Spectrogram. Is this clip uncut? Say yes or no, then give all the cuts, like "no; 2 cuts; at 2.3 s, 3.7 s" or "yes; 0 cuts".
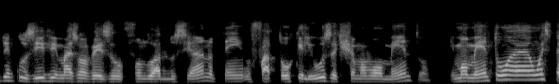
no; 2 cuts; at 2.4 s, 4.4 s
